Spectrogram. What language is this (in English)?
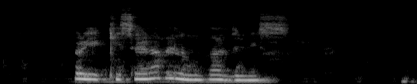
Kabyle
